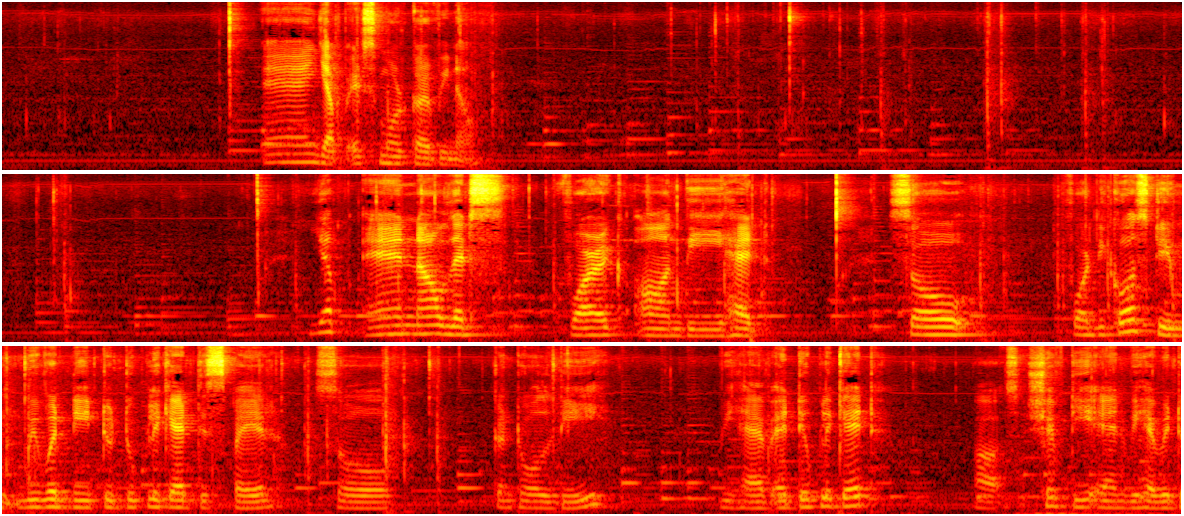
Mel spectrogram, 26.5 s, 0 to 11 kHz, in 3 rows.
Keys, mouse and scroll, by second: 2.5 click, 2.6 z, 3.1 1, 3.7 Tab, 3.9-4.3 scroll down 1, 5.4 click, 5.8 shift+middle click, 6.0-6.5 scroll up 1, 6.5 click, 6.8-7.5 shift+scroll up 2, 6.8 shift+middle click, 7.5 Tab, 8.5-8.9 scroll down 1, 9.3 click, 9.6 shift+middle click, 10.9 scroll up 1, 11.4 shift+middle click, 11.7 click, 12.1 shift+middle click, 12.2-12.8 shift+scroll up 1, 12.8 scroll down 1, 13.2 shift+middle click, 14.1-14.4 scroll up 1, 14.5 shift+middle click, 16.4 Tab, 16.9 z, 17.3 shift+scroll up 1, 17.4 shift+middle click, 17.8 z, 18.1 Tab, 19.4 g, 19.8 right click, 20.1 Tab, 21.6 shift+d, 22.8 right click.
